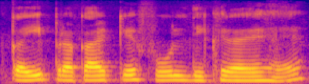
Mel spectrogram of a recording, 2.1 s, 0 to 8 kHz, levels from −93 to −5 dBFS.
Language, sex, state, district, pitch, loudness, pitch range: Hindi, male, Maharashtra, Mumbai Suburban, 155 Hz, -14 LUFS, 150-165 Hz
